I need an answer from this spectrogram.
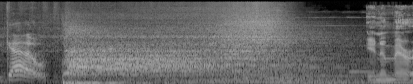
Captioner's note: demonic scream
